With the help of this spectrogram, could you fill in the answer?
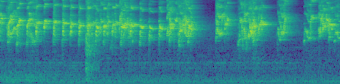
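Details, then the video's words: An unpaired lovebird from Bukittinggi, West Sumatra, delivers gacor orkestra song. A long, continuous stream of shrill, buzzing chatter gives way to shorter choppy bursts of squeaky twitter. "Burung Lovebird Gacor Orkestra"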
